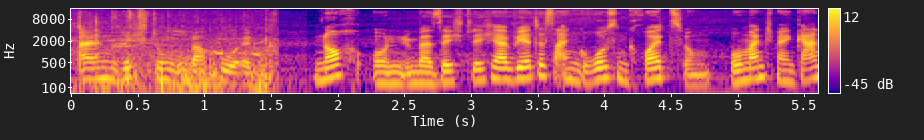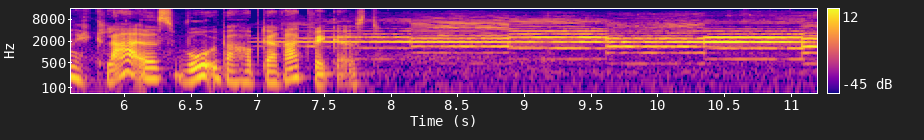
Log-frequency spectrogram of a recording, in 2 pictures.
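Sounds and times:
low rumble of city traffic: 0.0 - 11.1
speech: 0.1 - 8.0
ambulance siren wailing with stacked switching tones: 6.8 - 11.1.

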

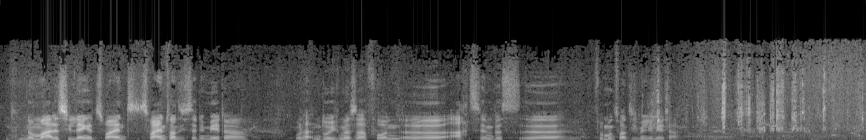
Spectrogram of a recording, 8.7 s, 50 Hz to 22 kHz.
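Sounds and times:
faint low murmur: 0.0 - 8.6
speech: 0.1 - 7.1
fresh asparagus spears squeaking when rubbed together: 6.4 - 8.6.

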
